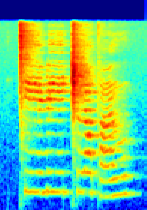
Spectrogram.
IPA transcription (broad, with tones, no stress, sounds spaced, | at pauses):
ǀ eː˦ ɳ eː˦ ǁ əː˦ tˤ ɜ˨˦ o̯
